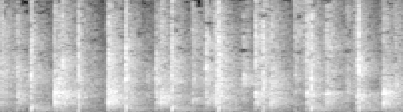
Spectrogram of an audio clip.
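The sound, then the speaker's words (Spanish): Applause from people in a radio studio: a short burst of dense, loud, steady hand clapping with no voices. “Pido un aplauso para mis compañeros aquí presentes.”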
